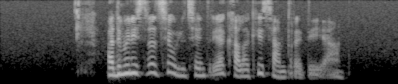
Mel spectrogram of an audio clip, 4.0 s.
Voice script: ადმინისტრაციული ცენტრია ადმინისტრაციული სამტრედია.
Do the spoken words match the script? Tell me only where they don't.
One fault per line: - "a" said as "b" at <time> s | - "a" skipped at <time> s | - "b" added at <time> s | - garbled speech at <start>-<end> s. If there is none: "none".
- "ადმინისტრაციული" said as "ქალაქი" at 2.3 s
